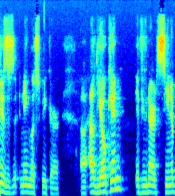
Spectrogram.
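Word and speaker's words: Alekhine: mean if especially as an English speaker uh alokin if you've never seen it before you definitely wouldn't spell it a l e k h i n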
